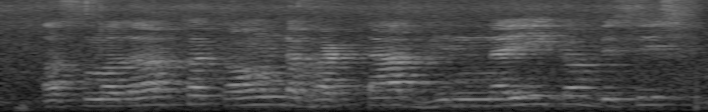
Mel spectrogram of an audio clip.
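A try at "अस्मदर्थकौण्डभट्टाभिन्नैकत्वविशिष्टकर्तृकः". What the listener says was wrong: भिन्नैक तुम्हारा दद्दा होगा, भिन्नैकत्व विशिष्ट बोलो।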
